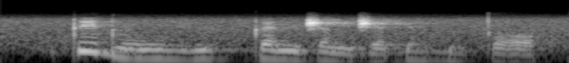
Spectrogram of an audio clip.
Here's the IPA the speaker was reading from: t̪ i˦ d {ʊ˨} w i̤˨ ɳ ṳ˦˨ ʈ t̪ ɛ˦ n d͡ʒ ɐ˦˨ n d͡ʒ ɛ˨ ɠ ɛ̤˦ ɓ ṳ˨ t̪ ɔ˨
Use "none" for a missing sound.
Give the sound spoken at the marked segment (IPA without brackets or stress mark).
u˨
